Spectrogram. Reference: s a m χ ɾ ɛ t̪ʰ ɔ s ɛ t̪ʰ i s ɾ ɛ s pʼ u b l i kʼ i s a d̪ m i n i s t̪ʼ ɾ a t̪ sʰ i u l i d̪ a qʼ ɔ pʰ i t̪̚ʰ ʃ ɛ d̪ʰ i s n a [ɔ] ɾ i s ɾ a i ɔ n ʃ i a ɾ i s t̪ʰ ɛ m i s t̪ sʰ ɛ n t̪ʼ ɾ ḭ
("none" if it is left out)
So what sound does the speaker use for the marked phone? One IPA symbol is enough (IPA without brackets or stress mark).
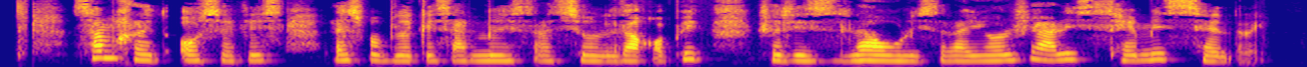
u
